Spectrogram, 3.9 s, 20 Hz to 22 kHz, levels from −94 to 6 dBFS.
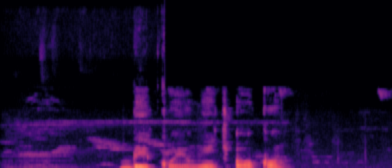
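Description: At 1.65 s the recording system likely switched its input to a poorer device, and the speech stays on that input until the end. The new path passes nothing above 10.5 kHz, so the top end vanishes and the voice turns duller. The level drops by roughly 5 dB, and a faint new background noise appears well below the speech. The change is abrupt, with no silence at the switch.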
